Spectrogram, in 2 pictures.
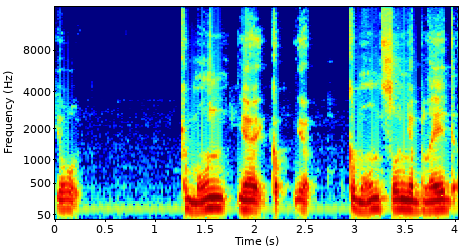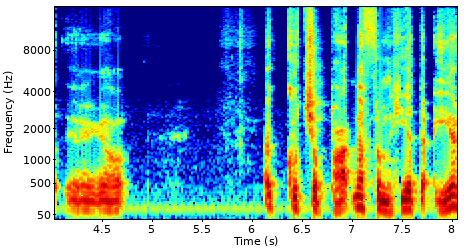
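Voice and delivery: strong, put-on, Dutch-sounding South African accent. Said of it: "a very South African accent where it sounded very Dutch".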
